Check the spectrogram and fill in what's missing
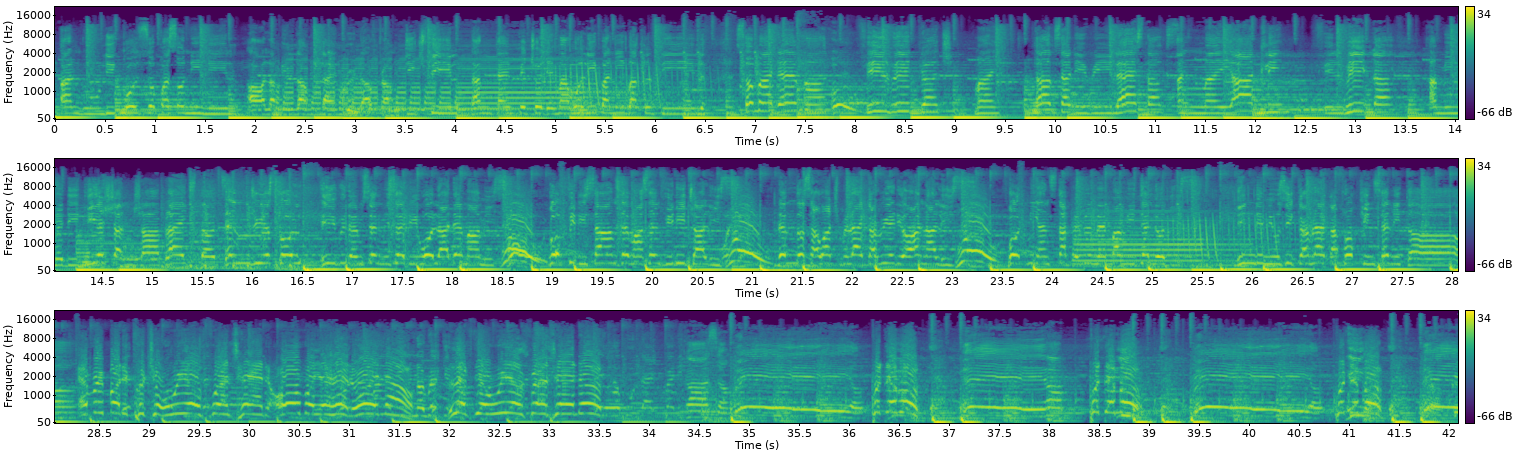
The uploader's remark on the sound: LIVE AT ISLAND SATURDAYS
